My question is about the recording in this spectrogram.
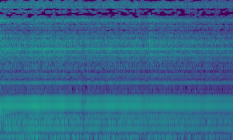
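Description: A held synthesizer chord: steady sustained tones, slowly fading, as a short music sting under a welcome-back title card.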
